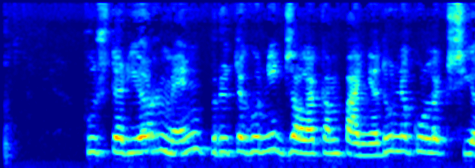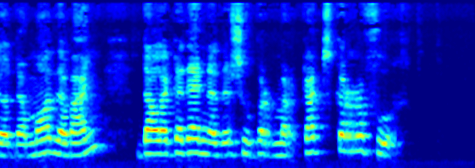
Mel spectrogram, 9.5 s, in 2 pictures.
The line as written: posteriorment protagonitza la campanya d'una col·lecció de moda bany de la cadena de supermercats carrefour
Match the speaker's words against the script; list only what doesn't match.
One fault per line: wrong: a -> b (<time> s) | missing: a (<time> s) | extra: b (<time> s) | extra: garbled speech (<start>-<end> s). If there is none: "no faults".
no faults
